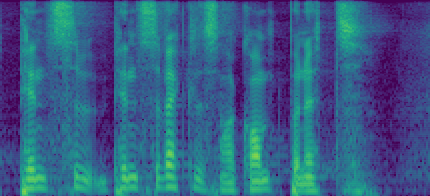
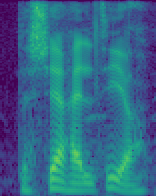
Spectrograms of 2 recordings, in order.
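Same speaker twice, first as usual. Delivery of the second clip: normal talking voice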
